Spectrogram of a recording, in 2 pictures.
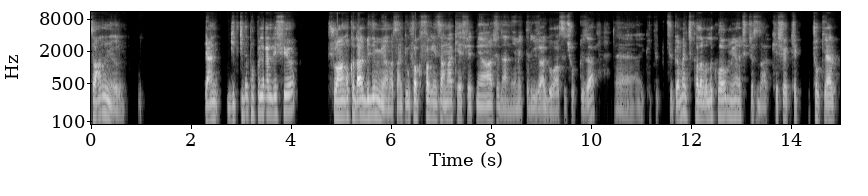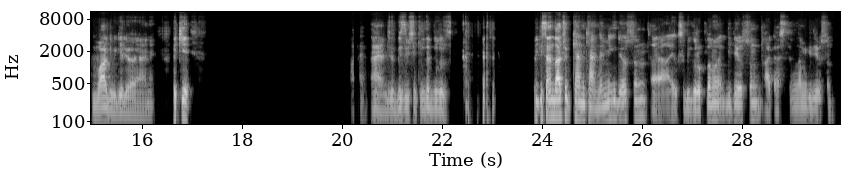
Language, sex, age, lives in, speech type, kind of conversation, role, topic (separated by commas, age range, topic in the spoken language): Turkish, male, 35-39, Spain, conversation, unstructured, none, Doğada yaşadığın unutulmaz bir an var mı?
